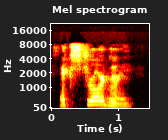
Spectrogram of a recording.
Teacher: I usually do not pronounce the A here.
